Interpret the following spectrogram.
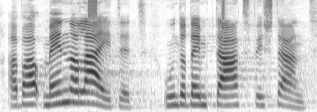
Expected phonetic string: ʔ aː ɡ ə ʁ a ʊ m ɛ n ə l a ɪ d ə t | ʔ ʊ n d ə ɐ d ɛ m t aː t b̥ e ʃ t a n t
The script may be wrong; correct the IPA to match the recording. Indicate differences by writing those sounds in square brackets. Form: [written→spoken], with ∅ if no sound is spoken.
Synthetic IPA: ʔ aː [ɡ→b] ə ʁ a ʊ m ɛ n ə l a ɪ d ə t | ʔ ʊ n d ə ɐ d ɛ m t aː t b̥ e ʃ t a n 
